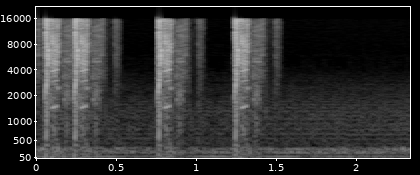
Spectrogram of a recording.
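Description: Short clicks sound as menu options are selected.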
